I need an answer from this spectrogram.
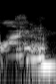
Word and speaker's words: Flyme: that's how you pronounce Okay. it. Yeah, I like Flyme that sounds way right. better.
